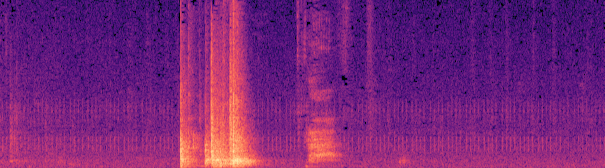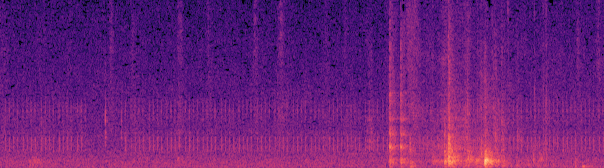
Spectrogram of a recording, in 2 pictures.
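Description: Handling noises of a paint palette: a loud brief rustle and clatter about two seconds in as it is set down onto a plastic bag on the table, then more rustling and knocks near the end as it is picked up again, with a quiet room between.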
